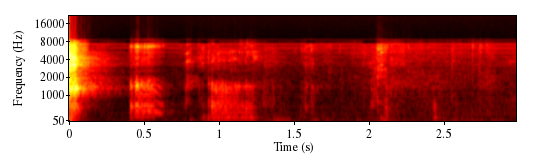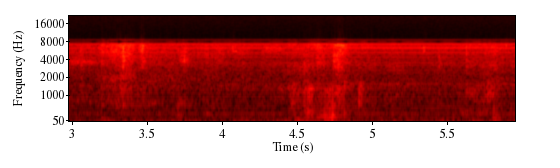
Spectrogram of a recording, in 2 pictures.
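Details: Two English Bulldogs playing indoors: a sharp, loud growling yelp opens, followed by two short rough growls in the first second, then quieter rustling and faint snuffling.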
